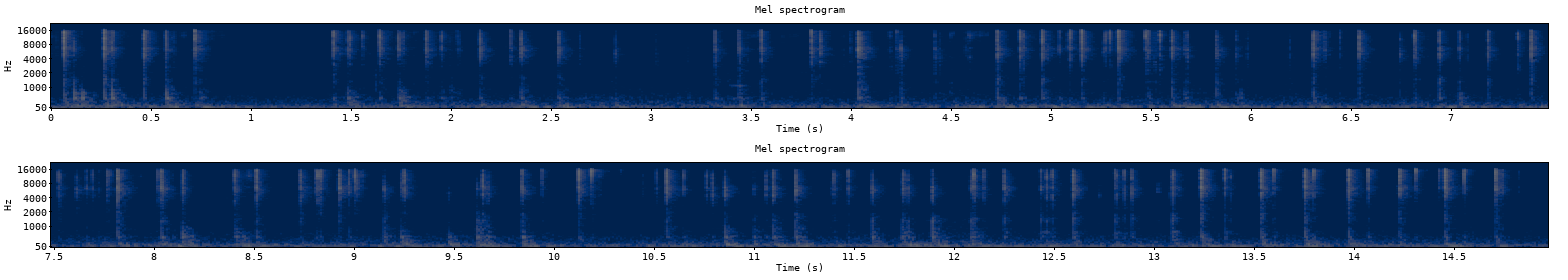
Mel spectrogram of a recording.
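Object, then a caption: Glazed ceramic wall tile. Long painted fingernails tap rapidly across old glazed white ceramic subway tiles set solidly on a wall, moving from tile to tile. Quick, sharp, bright clicks come in dense irregular bursts with almost no ring, with a short pause near the start before the tapping resumes.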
